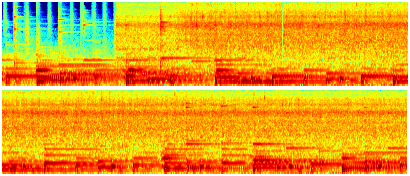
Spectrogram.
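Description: Food mixed with chili powder and raw mustard oil fries in hot mustard oil in a wok, producing a steady, bright sizzle that carries under background music.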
